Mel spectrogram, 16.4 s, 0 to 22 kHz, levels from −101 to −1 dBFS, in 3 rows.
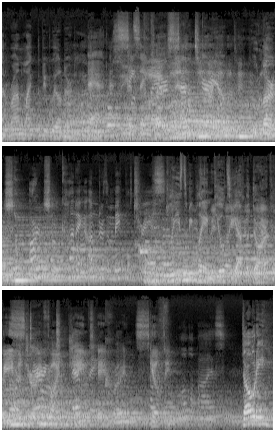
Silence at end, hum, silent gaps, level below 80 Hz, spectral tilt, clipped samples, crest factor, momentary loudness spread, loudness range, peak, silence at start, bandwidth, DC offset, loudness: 0 s; none; none; -52 dBFS; -6.5 dB/octave; under 0.1%; 18 dB; 11 LU; 6 LU; -8 dBFS; 0 s; 16 kHz; under 0.1%; -25 LUFS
